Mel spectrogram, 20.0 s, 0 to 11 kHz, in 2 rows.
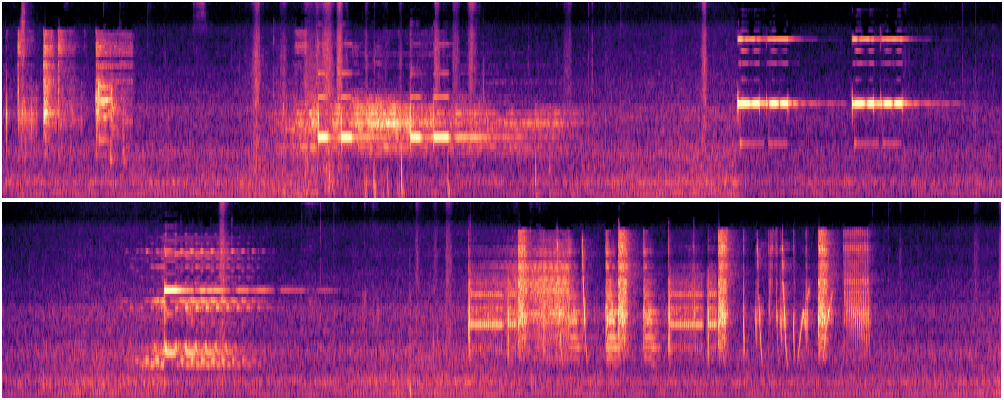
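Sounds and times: phone ringtone melody: 3.1s - 5.2s, 11.2s - 13.0s.

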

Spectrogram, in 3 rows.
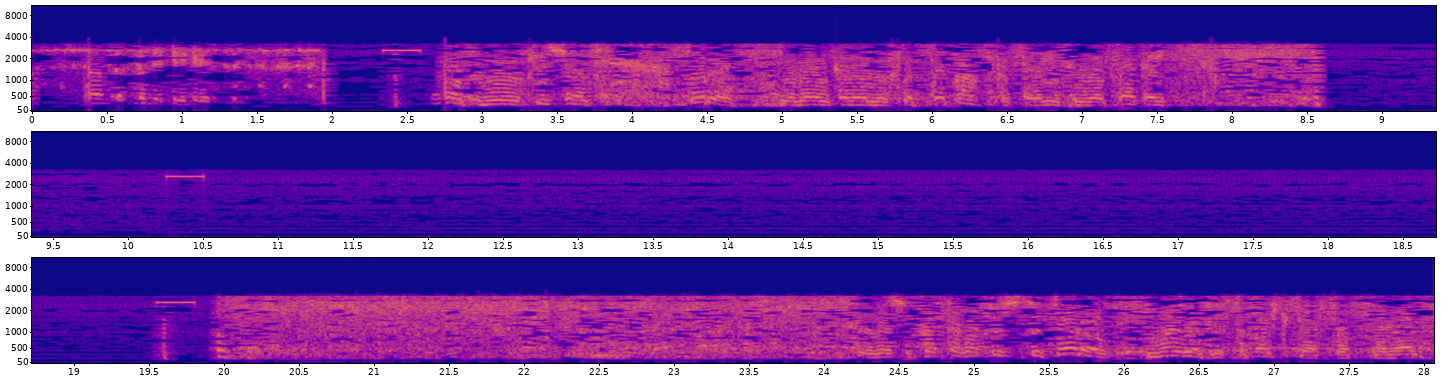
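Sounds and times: faint radio hiss and hum: 0.0s - 28.0s
loud radio static hiss: 0.0s - 28.0s
short high beep: 19.6s - 19.9s.

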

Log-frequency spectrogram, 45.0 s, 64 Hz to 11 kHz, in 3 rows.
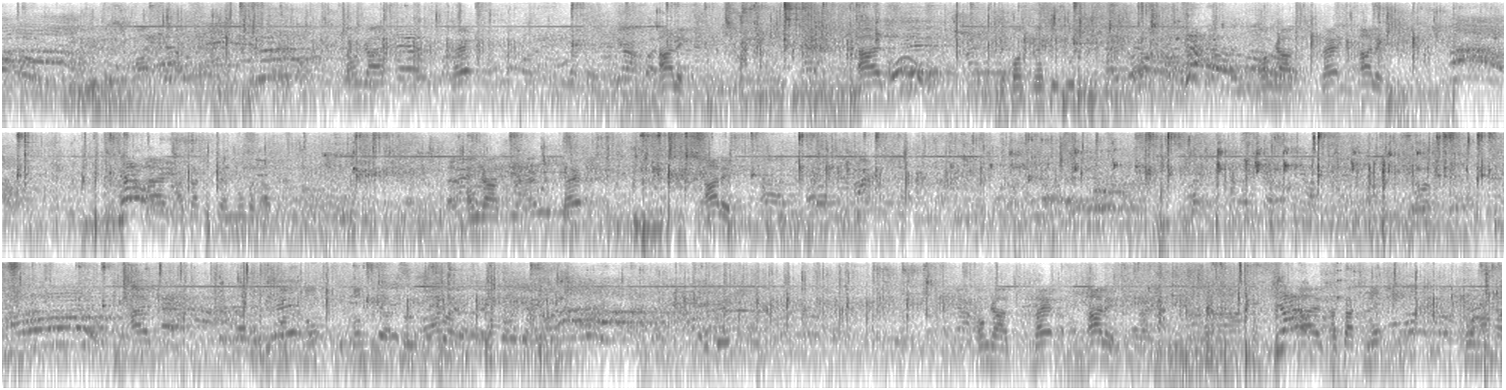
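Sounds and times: murmur of many voices: 0.0s - 45.0s.

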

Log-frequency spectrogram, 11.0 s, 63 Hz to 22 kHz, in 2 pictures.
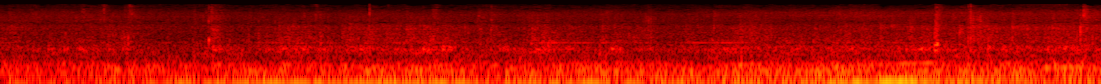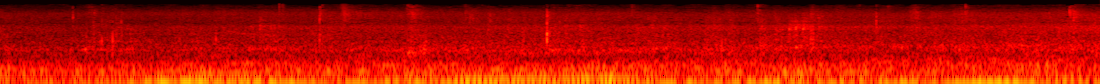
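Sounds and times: footsteps on wet pavement: 0.0s - 11.0s
road traffic rumble: 0.0s - 11.0s.

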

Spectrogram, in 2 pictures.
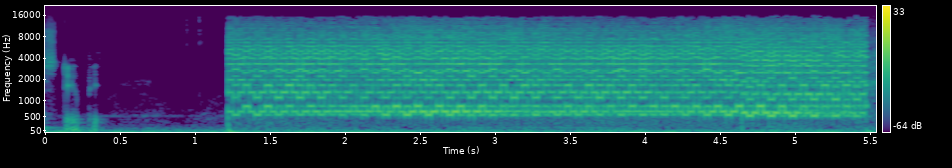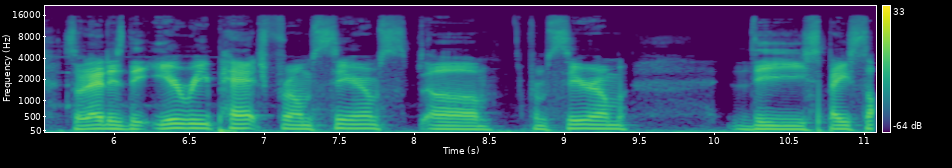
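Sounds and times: fast synth arpeggio: 1.3s - 5.6s.

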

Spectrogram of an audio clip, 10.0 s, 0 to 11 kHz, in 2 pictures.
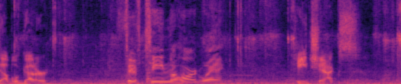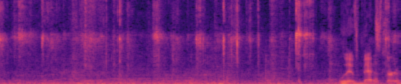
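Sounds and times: low background hum: 0.0s - 10.0s
poker chips clicking: 2.8s - 3.9s, 4.8s - 10.0s.

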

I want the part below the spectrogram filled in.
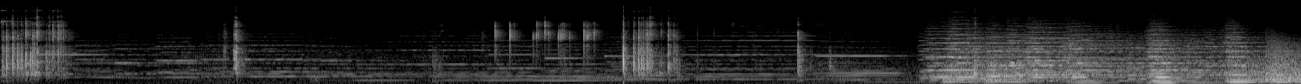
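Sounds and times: game pieces clicking on board: 0.0s - 0.8s, 4.8s - 7.4s
background music: 0.0s - 13.0s.

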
